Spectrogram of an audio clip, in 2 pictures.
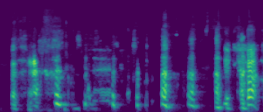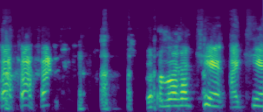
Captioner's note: laughing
